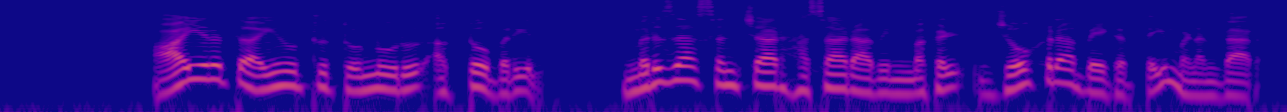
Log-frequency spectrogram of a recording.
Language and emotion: Tamil, neutral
